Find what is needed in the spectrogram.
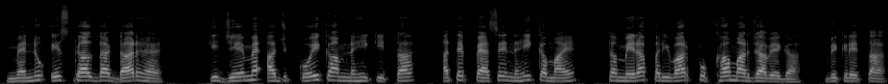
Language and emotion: Punjabi, fearful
